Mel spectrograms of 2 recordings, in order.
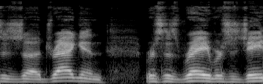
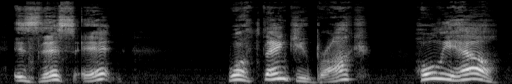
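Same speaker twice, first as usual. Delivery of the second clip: acted, emotional, flabbergasted disbelief, pitched up; 6 semitones higher, 4 dB louder than usual. Retelling his own reaction to a wrestler retiring: retelling own emotional reaction. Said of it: "the emotions going through me".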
